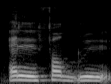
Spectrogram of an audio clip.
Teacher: الفضل، لام هنا لام قمرية مظهرة. الضاد هنا نأتي لها بالرخاوة والاستطالة والإطباق والاستعلاء. الفضل لازم نفصل الضاد عن حرف اللام، اللام مرقق.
